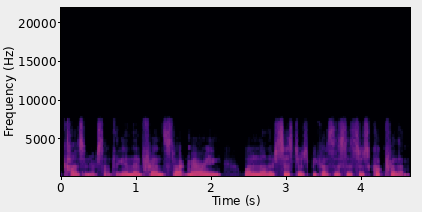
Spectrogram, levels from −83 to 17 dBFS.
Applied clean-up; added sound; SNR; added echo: none; none; none; none.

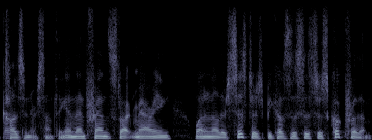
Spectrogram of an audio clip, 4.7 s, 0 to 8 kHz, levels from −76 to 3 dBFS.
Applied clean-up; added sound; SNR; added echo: neural mask model Resemble Enhance denoiser.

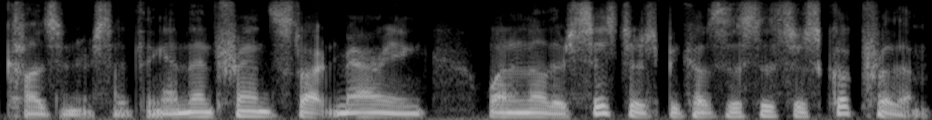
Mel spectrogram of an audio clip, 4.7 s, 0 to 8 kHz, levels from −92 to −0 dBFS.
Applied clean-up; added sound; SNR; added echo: neural diffusion model UNIVERSE++.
